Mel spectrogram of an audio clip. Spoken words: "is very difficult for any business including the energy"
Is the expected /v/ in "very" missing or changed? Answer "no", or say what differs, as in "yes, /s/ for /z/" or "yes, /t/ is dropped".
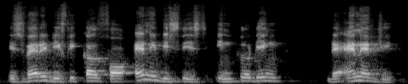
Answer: no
